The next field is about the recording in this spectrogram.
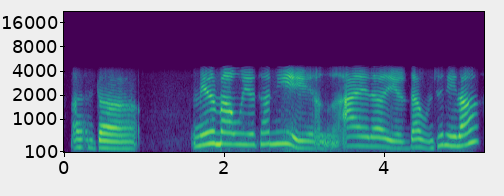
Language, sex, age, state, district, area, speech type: Nepali, female, 45-60, West Bengal, Kalimpong, rural, conversation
